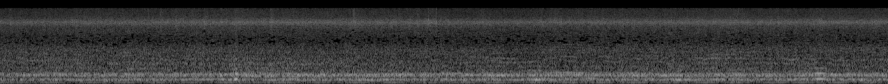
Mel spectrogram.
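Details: Continuous low hum of many honey bees at work outside their hive, hauling pollen home on a May day in Caribou, Nova Scotia, 2015, as the spring colony grows; the even, unbroken drone holds throughout.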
